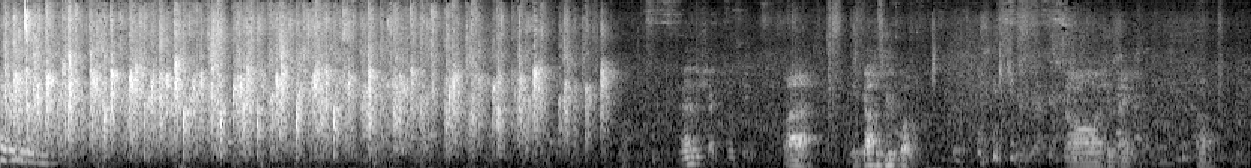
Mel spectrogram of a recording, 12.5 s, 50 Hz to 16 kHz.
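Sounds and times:
laughter: 0.0 - 0.7, 9.5 - 12.2
audience applause at a science café: 0.0 - 6.3.

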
